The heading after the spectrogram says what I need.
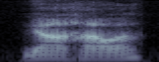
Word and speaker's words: Yahowah: For thus says, Ky Koamar, Yahowah, Yahowah, the proper pronunciation of Yahowah, our Eloah, God has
